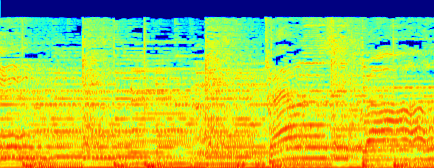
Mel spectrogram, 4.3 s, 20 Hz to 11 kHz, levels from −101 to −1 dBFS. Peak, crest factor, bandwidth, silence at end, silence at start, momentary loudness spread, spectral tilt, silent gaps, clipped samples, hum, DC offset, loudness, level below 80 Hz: 0 dBFS; 14 dB; 8 kHz; 0 s; 0 s; 2 LU; -4.5 dB/octave; none; under 0.1%; none; 10%; -16 LUFS; -26 dBFS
